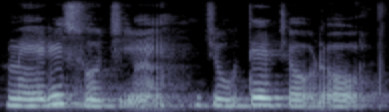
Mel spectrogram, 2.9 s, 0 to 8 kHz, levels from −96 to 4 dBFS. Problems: low volume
